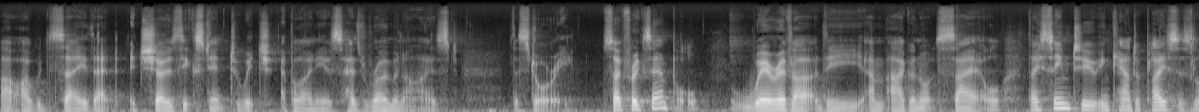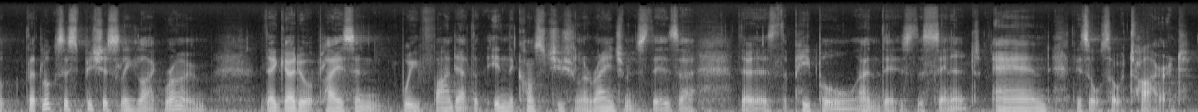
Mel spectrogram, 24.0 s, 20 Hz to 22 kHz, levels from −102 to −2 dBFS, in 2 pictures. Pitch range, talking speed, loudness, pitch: 95-110 Hz, 155 wpm, -26 LUFS, 100 Hz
